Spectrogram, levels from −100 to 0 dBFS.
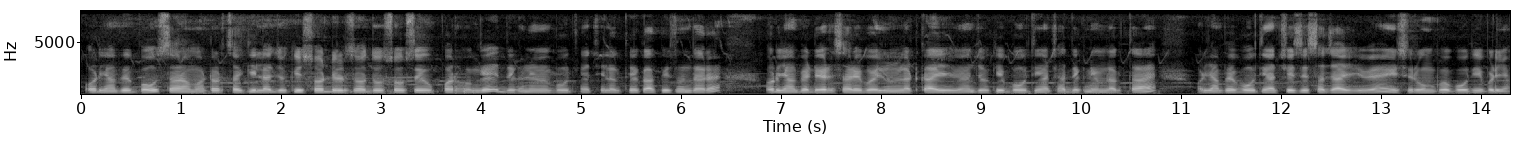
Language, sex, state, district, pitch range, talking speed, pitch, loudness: Hindi, male, Bihar, Gopalganj, 115-120 Hz, 250 wpm, 120 Hz, -33 LUFS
